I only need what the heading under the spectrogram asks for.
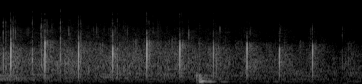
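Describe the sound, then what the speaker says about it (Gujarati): Sparse, rhythmic clapping from an audience at a motivational talk, applauding young people; distinct evenly spaced claps at moderate distance over a faint room background. "જોરદાર તાળીઓ આ યુવાનો માટે"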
